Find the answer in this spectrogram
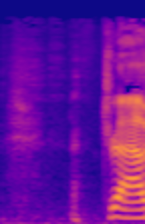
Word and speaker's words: drow: But yes, the only people who are wrong are the people who say "dro" instead of "drow."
